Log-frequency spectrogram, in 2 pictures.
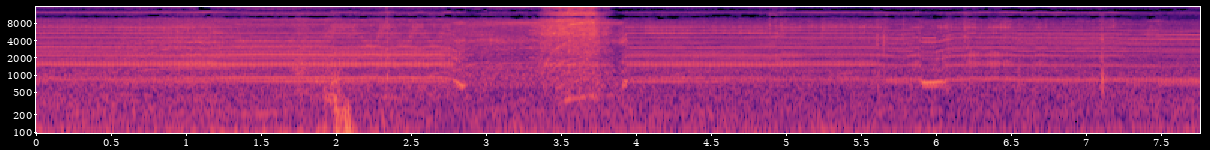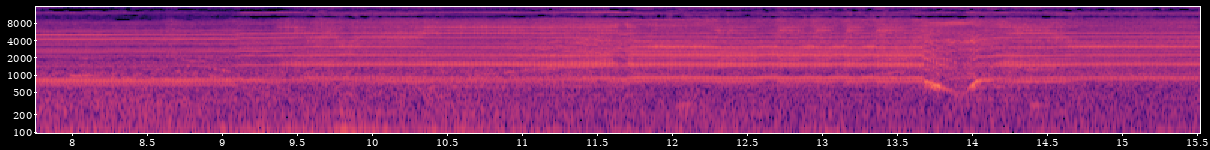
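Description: Hydraulic pump of a 1/16 Double E Volvo 160E RC excavator converted to hydraulics, whining steadily at a high pitch. The pitch sags briefly a few times as the bucket digs and loads it. A sharp thump comes about two seconds in.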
